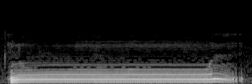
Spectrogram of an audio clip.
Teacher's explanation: هكذا نون، ويكون الضم خالصا امتداد طبيعي للواو. لا تقول نون هكذا، إنما نون ست حركات، 1 2 3 4 5 6، ولا تزد ولا تنقص.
